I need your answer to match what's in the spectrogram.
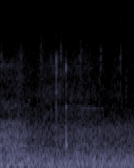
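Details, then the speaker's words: Vintage Howard Miller ship's bells clock after repair, wound five full turns, no longer stopping when jiggled: soft even ticking at a steady beat in a quiet room; running normally. "it's running fine and I can hear it ticking away nice sound"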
